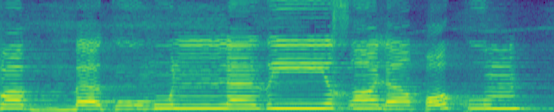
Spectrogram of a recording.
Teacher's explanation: Ya ayyuhan nasu budu rabbakumul ladzi khalaqakum. Ini ku ya, ini qa, naikin pangkal lidah, ka datar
